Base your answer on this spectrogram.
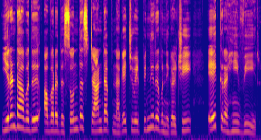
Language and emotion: Tamil, neutral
